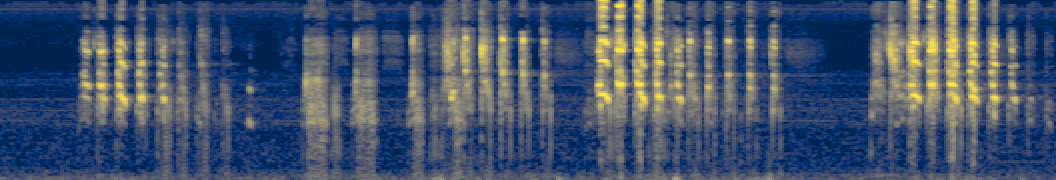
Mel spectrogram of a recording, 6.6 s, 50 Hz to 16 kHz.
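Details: Bald eagles at a nest on March 7, 2024, a young male calling and flapping his wings to warn off an owl perched nearby. Bursts of rapid, high, piping chirps in quick series, with short pauses between volleys, recorded by a close-up nest camera.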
